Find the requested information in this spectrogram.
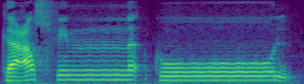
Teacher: شوف العين مرققة وبعدها الصاد مفخمة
